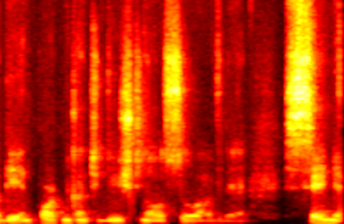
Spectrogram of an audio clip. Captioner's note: murmurs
